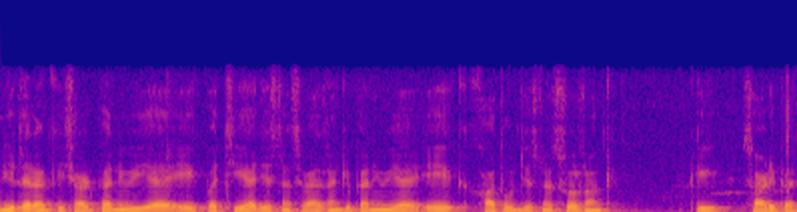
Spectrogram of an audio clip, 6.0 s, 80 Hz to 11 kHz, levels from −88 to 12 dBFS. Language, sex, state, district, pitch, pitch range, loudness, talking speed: Hindi, male, Delhi, New Delhi, 115 Hz, 110-115 Hz, -16 LUFS, 260 wpm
